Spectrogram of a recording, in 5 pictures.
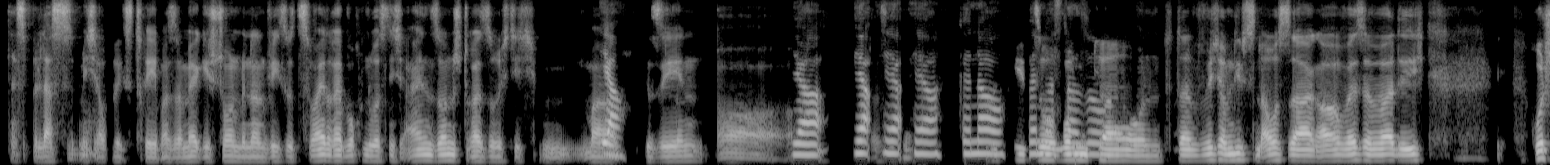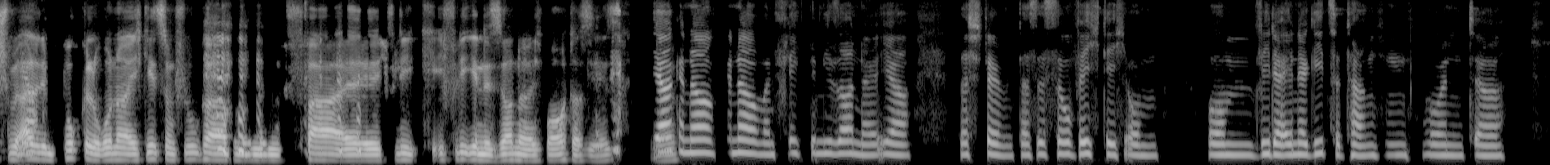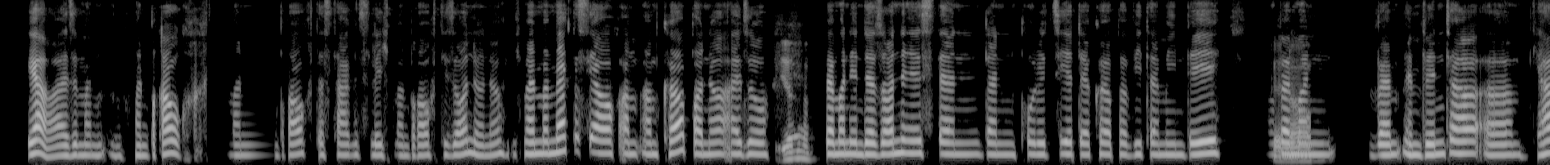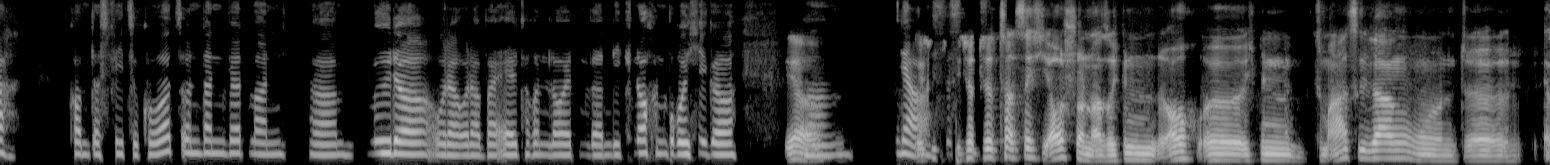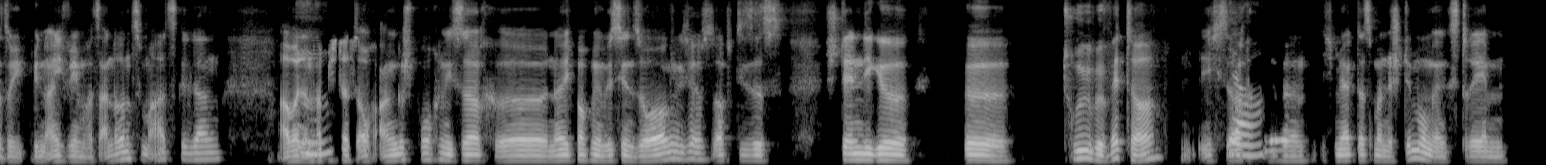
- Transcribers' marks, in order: drawn out: "oh"; unintelligible speech; distorted speech; laugh; chuckle; tapping; other background noise; static; unintelligible speech; unintelligible speech
- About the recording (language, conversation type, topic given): German, unstructured, Wie beeinflusst das Wetter deine Stimmung und deine Pläne?
- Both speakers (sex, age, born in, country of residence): female, 55-59, Germany, United States; male, 35-39, Germany, Germany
